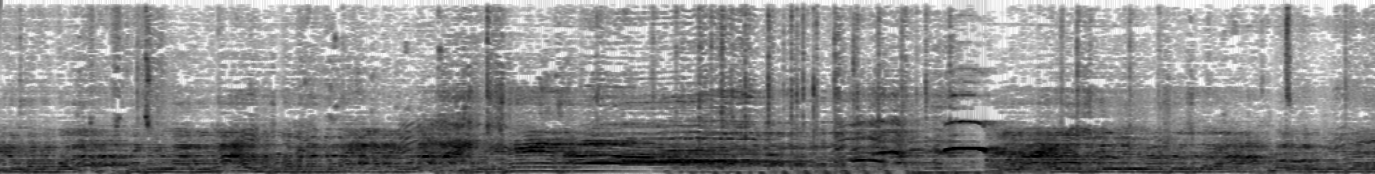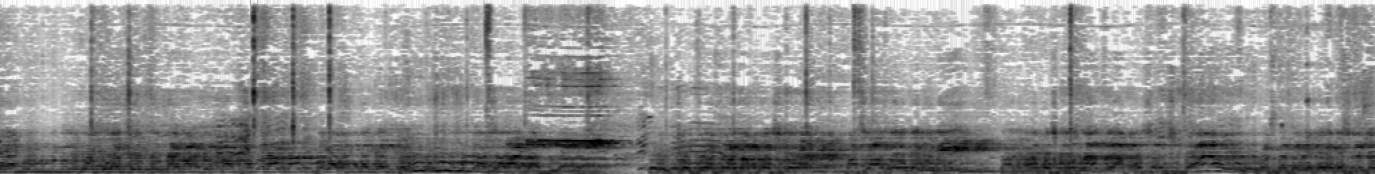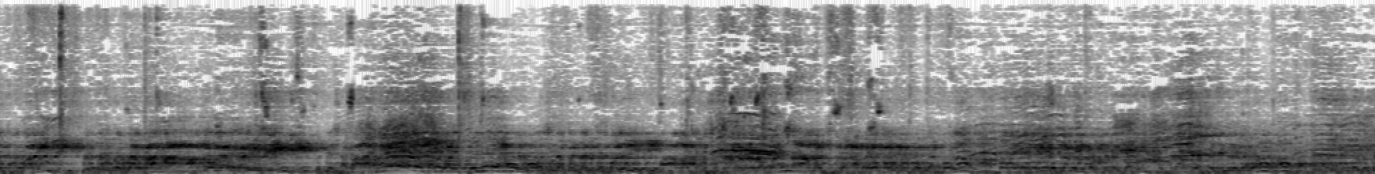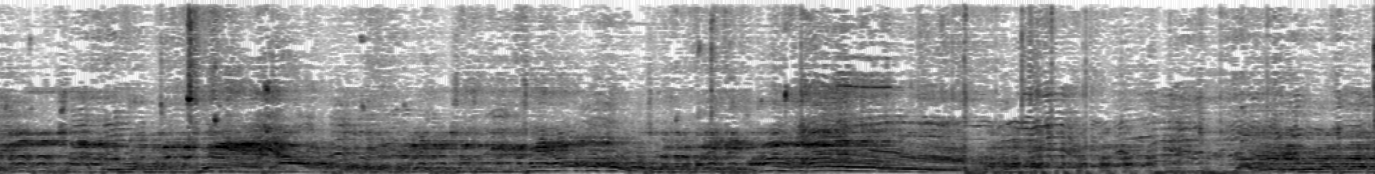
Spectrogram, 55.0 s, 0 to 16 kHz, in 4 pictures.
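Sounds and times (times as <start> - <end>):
crowd shouting and chattering: 0.0 - 55.0.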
